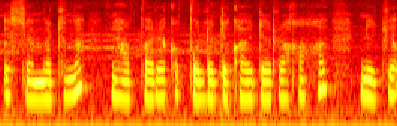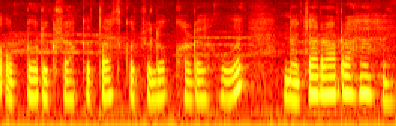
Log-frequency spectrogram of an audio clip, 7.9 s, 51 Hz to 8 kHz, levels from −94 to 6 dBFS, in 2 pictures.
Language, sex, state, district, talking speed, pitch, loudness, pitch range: Hindi, female, Rajasthan, Jaipur, 180 wpm, 165 Hz, -19 LUFS, 160-185 Hz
